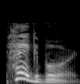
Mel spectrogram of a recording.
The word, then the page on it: pegboard: British English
